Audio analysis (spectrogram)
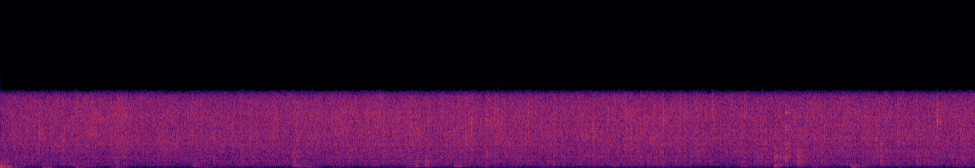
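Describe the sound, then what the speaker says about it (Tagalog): Kare kare with banana blossom sizzles and hisses steadily in a pan while being stirred, a dense close frying crackle with occasional soft scrapes and clinks, no talking. "Give it a stir."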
